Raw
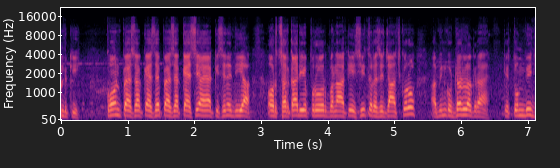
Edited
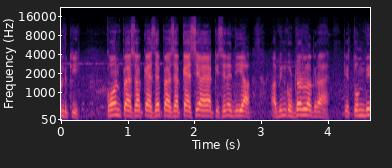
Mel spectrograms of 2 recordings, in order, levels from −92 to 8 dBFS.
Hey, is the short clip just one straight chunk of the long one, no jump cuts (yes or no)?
no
